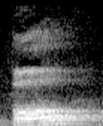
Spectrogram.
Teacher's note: और जब रुकावट आ जाती है, लाइक व्हेन वी प्रोनाउंस प, अगर थोड़ा सा स्लोली से बोले प, पहले लिप्स फोल्ड होते हैं, उनके अंदर हवा भरी जाती है, और फिर जब वो खुलते हैं तो वो हवा बाहर निकलती है, देन द प साउंड इज प्रोनाउंस्ड.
